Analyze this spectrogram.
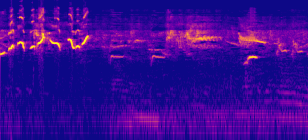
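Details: Oriental magpie-robin song, used as a lure to rouse a less aggressive bird into answering: a quick run of loud, looping whistled notes in the first second, then fainter, scattered high phrases over a low background hum.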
